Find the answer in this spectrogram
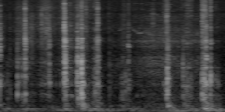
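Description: Several short plastic clicks and rustles, irregularly spaced, as a small wiring module and its cables are pushed up behind a plastic under-dash panel.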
